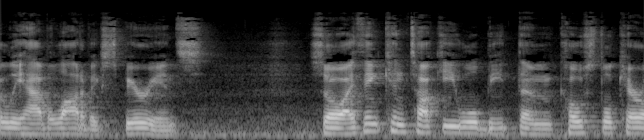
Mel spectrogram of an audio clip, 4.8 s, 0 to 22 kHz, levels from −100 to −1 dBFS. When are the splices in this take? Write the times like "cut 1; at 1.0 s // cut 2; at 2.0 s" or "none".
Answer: none

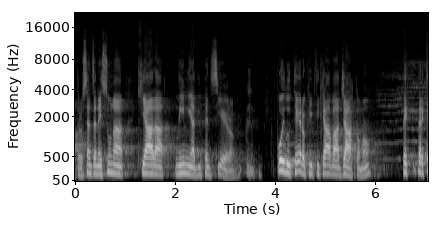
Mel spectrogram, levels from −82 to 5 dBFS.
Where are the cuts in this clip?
cut 1; at 3.8 s

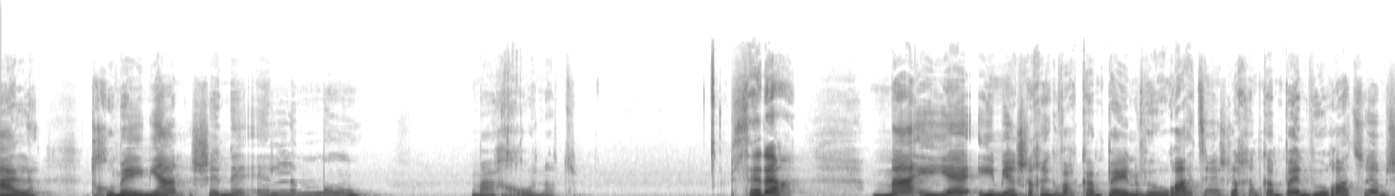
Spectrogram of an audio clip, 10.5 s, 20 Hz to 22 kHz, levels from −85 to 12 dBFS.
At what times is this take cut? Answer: cut 1; at 3.5 s

